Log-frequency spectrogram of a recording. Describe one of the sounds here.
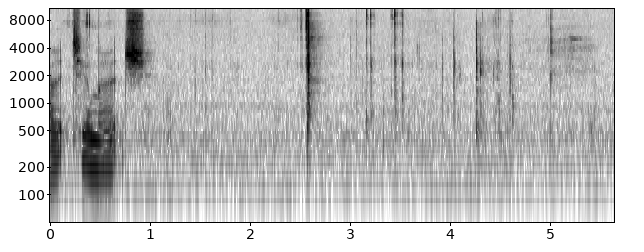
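A metal hook clicks and scrapes against plastic pegs.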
